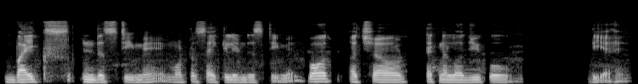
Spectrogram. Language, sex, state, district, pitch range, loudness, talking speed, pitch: Hindi, male, Chhattisgarh, Raigarh, 105-130 Hz, -19 LUFS, 120 wpm, 110 Hz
